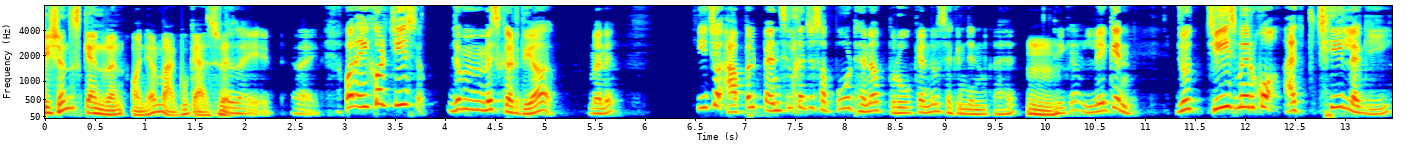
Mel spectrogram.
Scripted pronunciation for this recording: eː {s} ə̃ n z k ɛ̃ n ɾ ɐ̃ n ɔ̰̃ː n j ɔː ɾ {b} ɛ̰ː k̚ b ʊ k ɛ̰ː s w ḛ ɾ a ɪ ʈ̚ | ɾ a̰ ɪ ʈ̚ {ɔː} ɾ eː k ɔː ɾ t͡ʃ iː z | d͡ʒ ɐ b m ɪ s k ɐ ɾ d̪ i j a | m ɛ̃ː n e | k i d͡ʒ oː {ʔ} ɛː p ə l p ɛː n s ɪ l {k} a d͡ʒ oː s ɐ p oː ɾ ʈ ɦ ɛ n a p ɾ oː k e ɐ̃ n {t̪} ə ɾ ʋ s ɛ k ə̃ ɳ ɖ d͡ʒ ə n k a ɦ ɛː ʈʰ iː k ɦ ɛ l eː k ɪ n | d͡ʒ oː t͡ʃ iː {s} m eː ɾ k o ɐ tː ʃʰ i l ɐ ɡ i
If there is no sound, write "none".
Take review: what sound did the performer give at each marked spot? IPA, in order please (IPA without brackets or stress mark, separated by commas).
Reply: ʃ, m, ɔː, ʔ, k, d̪, z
